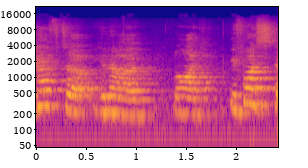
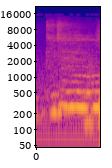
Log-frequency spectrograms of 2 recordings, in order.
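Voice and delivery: higher chanted dun dun dun; chanted dun beats; 8 semitones higher than usual. Retold or imitated. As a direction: sing out the beat like an orchestra cue. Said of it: "it's like it goes".

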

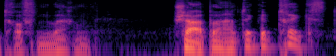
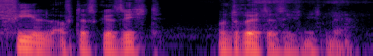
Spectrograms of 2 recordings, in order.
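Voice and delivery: plain reading voice

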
